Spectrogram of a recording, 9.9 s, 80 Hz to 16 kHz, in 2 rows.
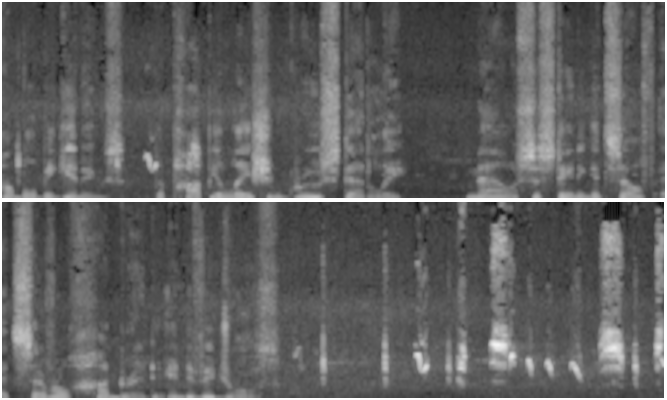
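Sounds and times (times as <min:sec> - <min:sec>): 
speech: 0:00.0 - 0:07.2
Nihoa millerbird singing with high chirps and buzzy trills: 0:00.9 - 0:01.6, 0:07.0 - 0:09.9.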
